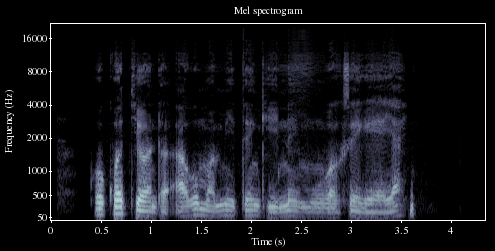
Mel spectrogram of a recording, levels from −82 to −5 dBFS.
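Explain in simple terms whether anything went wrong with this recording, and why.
Opus compression affects the whole clip, from start to finish. The speech sounds rough and grainy rather than swirly, likely because the encoder, short of data, keeps each frequency band's overall loudness but fills in its finer detail with copied or noise-like sound.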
